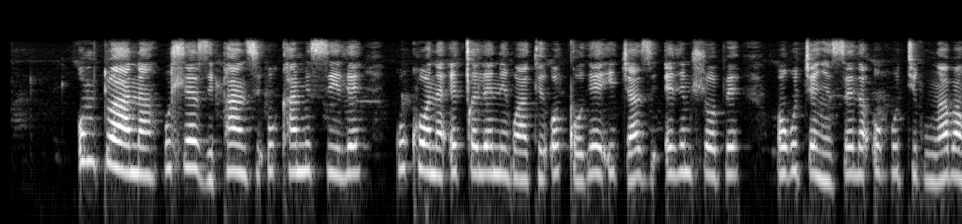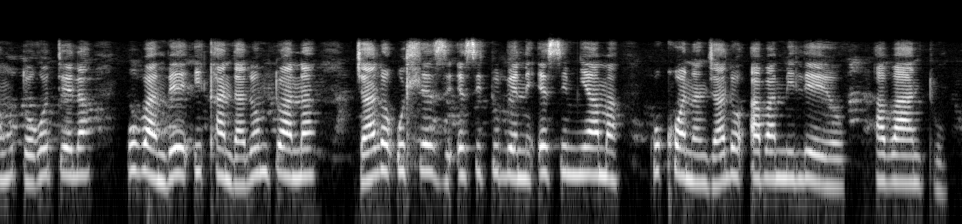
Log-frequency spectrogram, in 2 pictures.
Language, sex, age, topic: North Ndebele, female, 25-35, health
